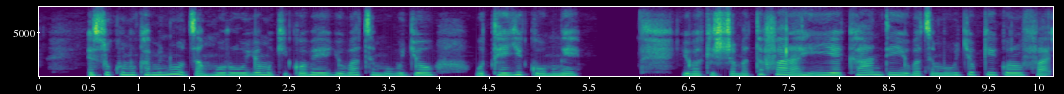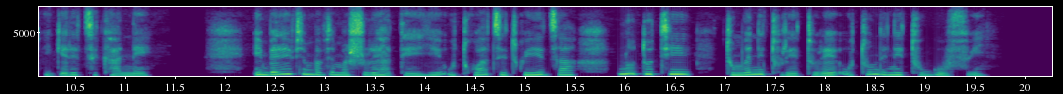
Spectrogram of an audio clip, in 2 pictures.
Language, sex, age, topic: Rundi, female, 25-35, education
